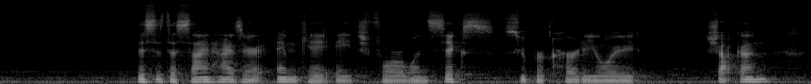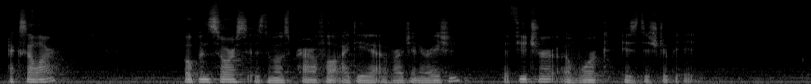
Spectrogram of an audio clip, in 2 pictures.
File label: sennheiser mkh416 mono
